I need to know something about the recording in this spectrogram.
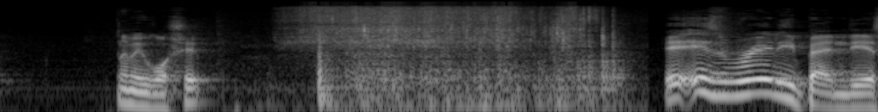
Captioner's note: running water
